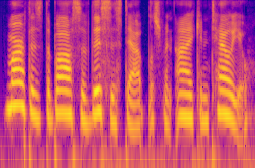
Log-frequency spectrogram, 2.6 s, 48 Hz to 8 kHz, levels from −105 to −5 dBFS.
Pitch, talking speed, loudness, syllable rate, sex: 230 Hz, 235 wpm, -18 LUFS, 5.7 syllables/s, female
